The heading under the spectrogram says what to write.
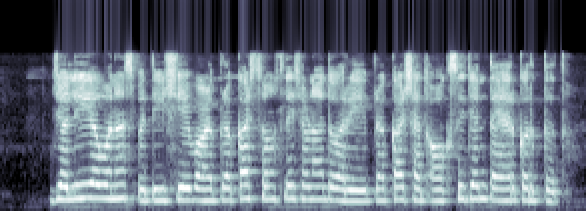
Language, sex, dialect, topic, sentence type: Marathi, female, Southern Konkan, agriculture, statement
